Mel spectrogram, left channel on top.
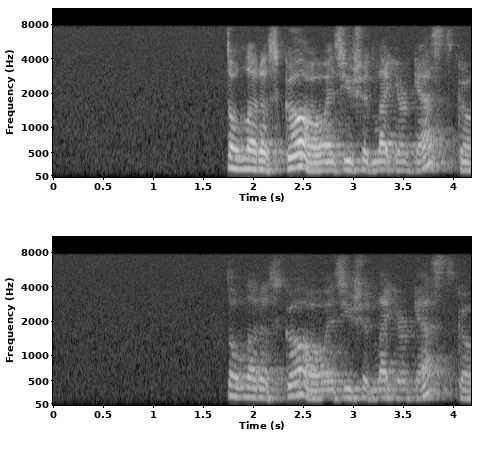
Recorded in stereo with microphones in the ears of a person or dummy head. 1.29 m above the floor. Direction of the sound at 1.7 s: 55° left (ahead or behind).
